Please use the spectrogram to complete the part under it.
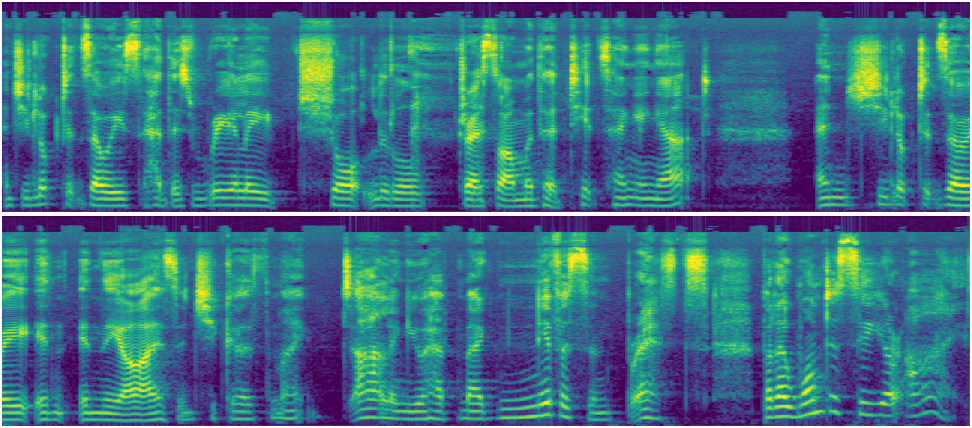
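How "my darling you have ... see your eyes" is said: cute, affectionate, sweet and tender grandma voice. Retelling what a friend's grandmother told a young woman, imitating a grandmother's cute delivery. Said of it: "it was so cute the way she said it".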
